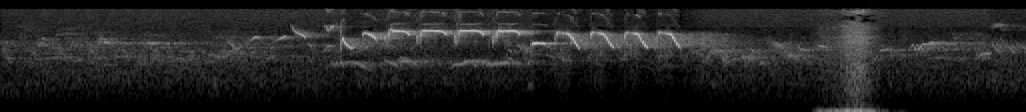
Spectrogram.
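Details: Wren song in the rapid-fire 'tembakan' style, used to train songbirds: a high, fast stuttering trill run of repeated notes lasting nearly two seconds, then a sharp loud click near the end over faint background hiss.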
